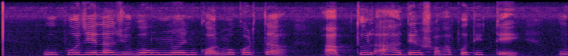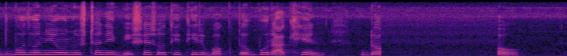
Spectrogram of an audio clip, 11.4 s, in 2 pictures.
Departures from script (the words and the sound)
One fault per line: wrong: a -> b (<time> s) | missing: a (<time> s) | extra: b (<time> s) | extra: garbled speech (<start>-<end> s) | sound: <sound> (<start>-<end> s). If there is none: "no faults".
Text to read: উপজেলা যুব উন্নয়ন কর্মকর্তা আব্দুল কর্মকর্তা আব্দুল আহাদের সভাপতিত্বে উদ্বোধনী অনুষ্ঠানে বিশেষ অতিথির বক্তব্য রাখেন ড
missing: কর্মকর্তা আব্দুল (3.7 s)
